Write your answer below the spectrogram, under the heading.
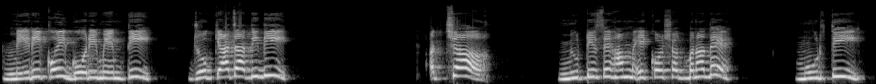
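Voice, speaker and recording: A woman's voice: extremely high pitch, takes it slowly, pauses often. A woman teaching English vocabulary in a casual spoken lesson, asking and answering her own questions. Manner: mixes English vocabulary into Hindi explanation.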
